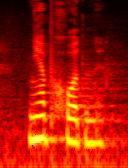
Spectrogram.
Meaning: indispensable, necessary
- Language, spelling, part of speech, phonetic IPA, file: Belarusian, неабходны, adjective, [nʲeapˈxodnɨ], Be-неабходны.ogg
